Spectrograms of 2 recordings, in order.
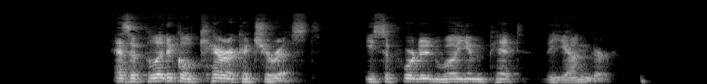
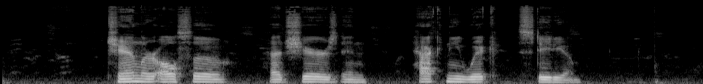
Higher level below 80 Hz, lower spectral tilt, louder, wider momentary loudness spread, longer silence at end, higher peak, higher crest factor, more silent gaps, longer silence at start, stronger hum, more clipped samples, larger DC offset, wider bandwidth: second, -58 dBFS vs -48 dBFS; second, -4.5 dB/octave vs -6 dB/octave; first, -17 LUFS vs -21 LUFS; first, 17 LU vs 14 LU; first, 0.65 s vs 0.4 s; first, 0 dBFS vs -4 dBFS; about the same, 18 dB vs 18 dB; first, 3.52-3.60 s, 6.35-6.39 s vs none; about the same, 1.15 s vs 1.1 s; neither; neither; neither; second, 11.5 kHz vs 16.5 kHz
